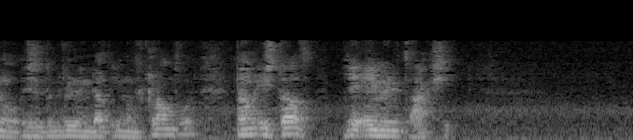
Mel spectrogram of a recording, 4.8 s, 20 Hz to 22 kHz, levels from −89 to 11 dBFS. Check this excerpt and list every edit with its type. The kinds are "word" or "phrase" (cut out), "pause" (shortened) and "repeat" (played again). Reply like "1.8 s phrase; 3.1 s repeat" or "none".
2.5 s pause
